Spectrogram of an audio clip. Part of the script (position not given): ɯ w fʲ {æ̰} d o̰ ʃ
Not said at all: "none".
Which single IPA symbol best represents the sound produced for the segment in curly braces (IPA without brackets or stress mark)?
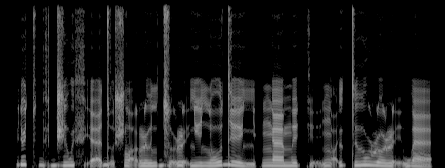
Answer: æ̰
